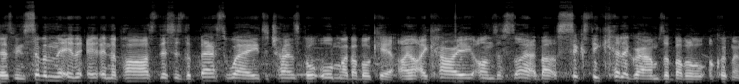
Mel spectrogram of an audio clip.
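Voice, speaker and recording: Over noticeable background noise, a man races along at a very fast pace with hardly any pauses, his pitch fairly high and his intonation fairly even. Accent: London. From London. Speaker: bubble entertainer. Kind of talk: live radio interview. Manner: halting with repetitions.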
